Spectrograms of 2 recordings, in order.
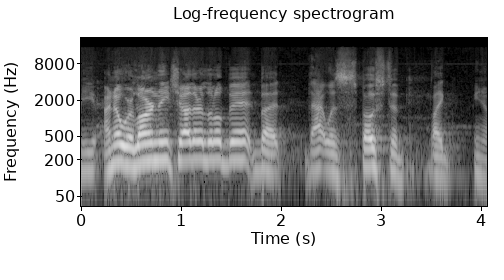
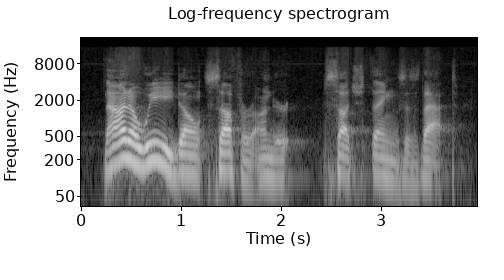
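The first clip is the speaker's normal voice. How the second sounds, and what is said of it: Sarcastic delivery. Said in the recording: “That was sarcasm.”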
